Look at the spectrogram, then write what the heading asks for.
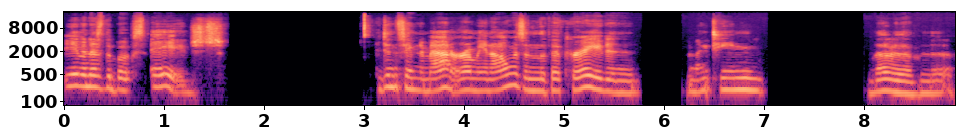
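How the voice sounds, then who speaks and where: Halting woman podcast host, dry sound. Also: mid-range voice, fairly even intonation, no room sound. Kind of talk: casual book discussion.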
